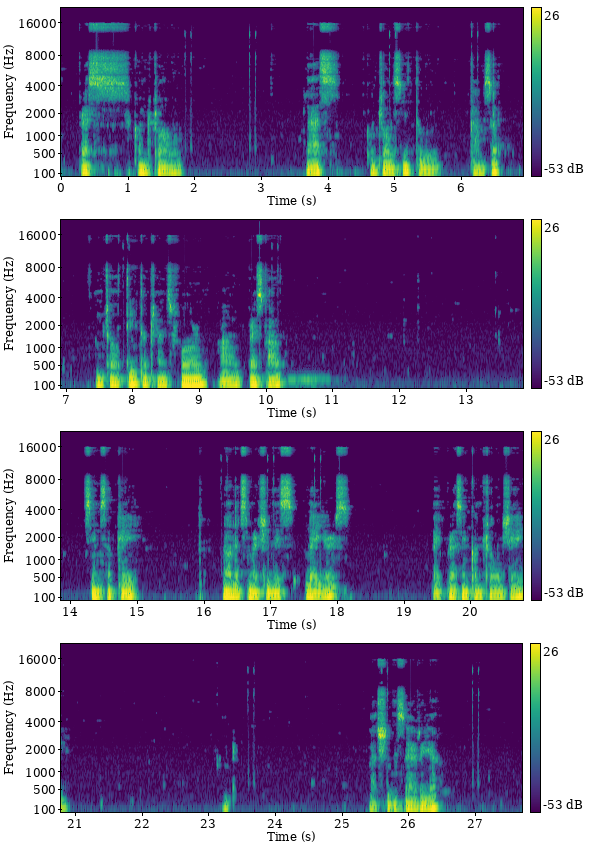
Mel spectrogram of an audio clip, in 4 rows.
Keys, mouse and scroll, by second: 0.9 ctrl+=, 4.4 ctrl+z, 7.1 ctrl+t, 18.8 ctrl+e, 20.3 ctrl+-, 22.7 ctrl+=.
